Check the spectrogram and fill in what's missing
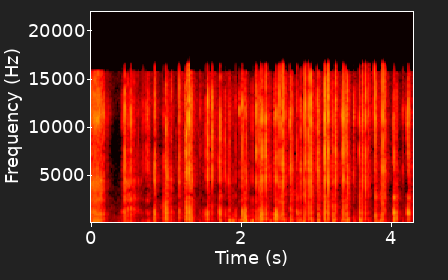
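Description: Long black-painted nails scratch and flick along the fine teeth of a small, solid black plastic hair comb held in one hand. The result is a quiet, rapid run of crisp, bright clicks and crackly scrapes with almost no low end, each tick stopping dead.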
